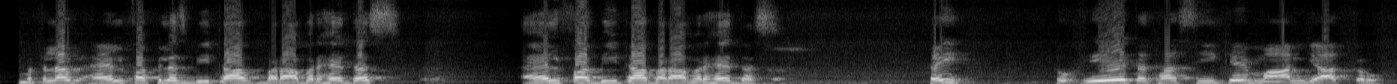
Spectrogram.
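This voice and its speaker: A man teaches a math class, working through each step aloud and firing questions at his students. His voice sits high. Faint classroom noise runs under the recording. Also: rough recording. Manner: explains steps aloud, quizzes the class with questions. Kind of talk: classroom lesson.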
